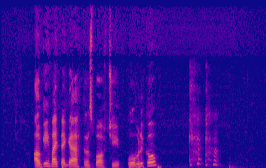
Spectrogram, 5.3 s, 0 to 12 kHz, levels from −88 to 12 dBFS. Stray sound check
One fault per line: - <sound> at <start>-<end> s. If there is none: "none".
- cough at 3.8-4.4 s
